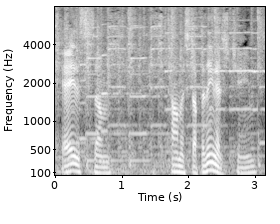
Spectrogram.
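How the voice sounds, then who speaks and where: A man's voice: on the low side, moderate pace, music in the background. A young man giving casual reaction commentary as host, recorded indoors in a bedroom. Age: young adult.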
